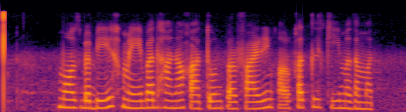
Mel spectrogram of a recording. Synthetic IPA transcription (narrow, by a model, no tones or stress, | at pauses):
mɔːzbɐbeːxmẽbɐd̪ɦaːnaxaːt̪uːnpɐɾfaːɪɾɪ̃ŋɡɔ̰ːɾqɐt̪lkimʊzəmːət̪̚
